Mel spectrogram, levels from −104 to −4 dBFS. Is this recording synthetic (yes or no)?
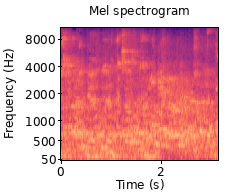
yes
